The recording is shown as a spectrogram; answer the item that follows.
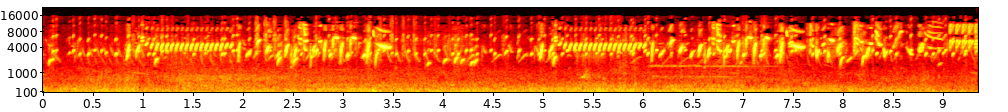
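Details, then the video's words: European goldfinch singing to prompt other goldfinches: bright twittering phrases with two clear buzzy trills, one near the start and one midway, separated by quieter liquid chatter and a faint steady whistle. "بتبتة الحسون نداءات فعالة في علاج صمت الحسون"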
